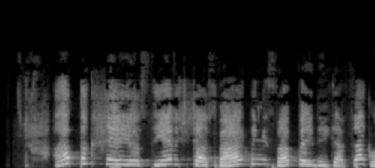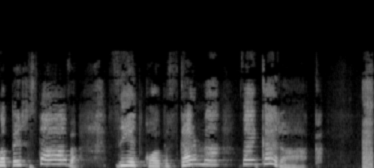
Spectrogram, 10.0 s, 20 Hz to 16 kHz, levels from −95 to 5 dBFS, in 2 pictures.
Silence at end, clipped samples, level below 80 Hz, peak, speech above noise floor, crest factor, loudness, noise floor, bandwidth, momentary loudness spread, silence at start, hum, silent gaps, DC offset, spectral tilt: 0 s; under 0.1%; -68 dBFS; -6 dBFS; 21 dB; 18 dB; -23 LUFS; -44 dBFS; 10.5 kHz; 13 LU; 0.35 s; none; none; under 0.1%; -3.5 dB/octave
